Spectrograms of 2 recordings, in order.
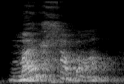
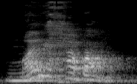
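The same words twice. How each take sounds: First: Marhaba repeated with a throaty ḥ; Arabic pronunciation. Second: Marhaba with a throaty ḥ; Arabic pronunciation. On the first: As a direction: marhaba said again, clear ḥ. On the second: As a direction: marhaba said clearly, breathy ḥ. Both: Shown as a demonstration. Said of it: "Another example is".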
